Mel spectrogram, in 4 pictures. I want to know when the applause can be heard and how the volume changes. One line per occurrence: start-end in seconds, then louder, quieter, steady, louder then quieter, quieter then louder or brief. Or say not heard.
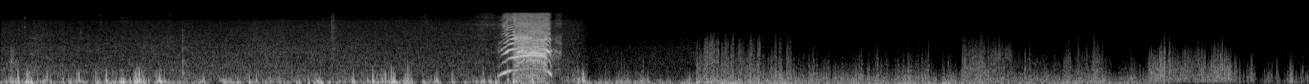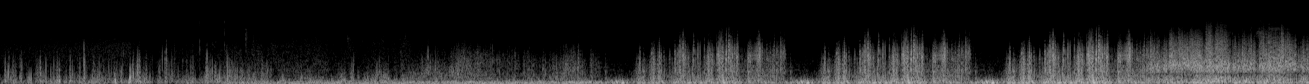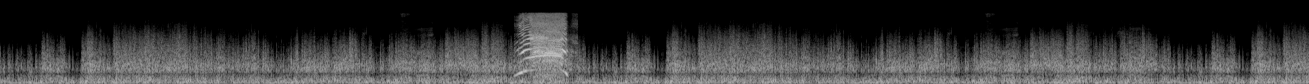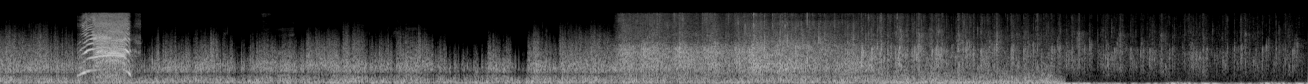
45.4-52.3 quieter.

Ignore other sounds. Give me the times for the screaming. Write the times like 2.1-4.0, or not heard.
5.0-5.7, 31.3-31.9, 40.0-40.7.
